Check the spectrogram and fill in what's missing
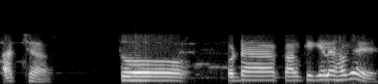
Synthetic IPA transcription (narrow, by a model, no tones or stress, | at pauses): ətːʃʰa̰ | t̪o | oʈakalkeɡeleɦɔbe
